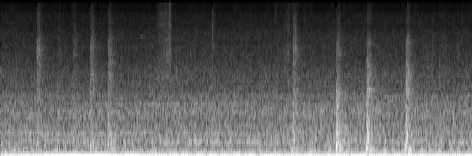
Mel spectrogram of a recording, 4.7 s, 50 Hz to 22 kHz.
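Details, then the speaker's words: Mercedes SL500 R230, ABC suspension, running: sharp irregular pops over a steady hum; popping returned despite replaced strut ball joint, cause not pinned down. "yeah the pop is back here we'll put this outside there you go listen to that yep yep yep yep yep yep yep this is the car that just keeps you wondering so anyway the pop is back"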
